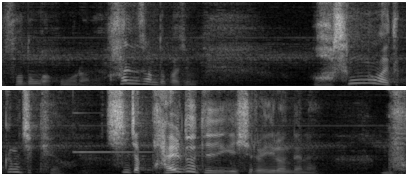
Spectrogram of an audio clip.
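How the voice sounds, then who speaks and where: A man's voice: high voice, a bit bright, in a large hall. A male pastor giving a sermon lecture, emphatic and exclaiming, with many filler words.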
